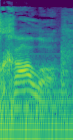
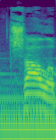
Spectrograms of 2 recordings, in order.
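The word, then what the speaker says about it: challah: That's the real term is kala. It's a Hebrew term. That's the real term. It's been in the English it's spelled for an American people pronounce it shala but the real term is kala and it's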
